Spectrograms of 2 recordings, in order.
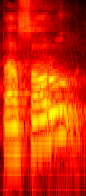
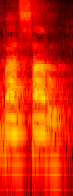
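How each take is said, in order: First: The s sound is heavy and emphatic. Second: The s sound is light and plain. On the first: The speaker calls it right. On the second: The speaker calls it wrong.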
